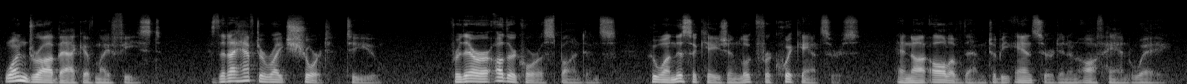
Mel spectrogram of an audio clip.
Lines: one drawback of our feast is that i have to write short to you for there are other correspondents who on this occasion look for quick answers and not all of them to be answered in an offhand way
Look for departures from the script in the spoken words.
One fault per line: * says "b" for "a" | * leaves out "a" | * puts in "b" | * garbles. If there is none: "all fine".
* says "my" for "our"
